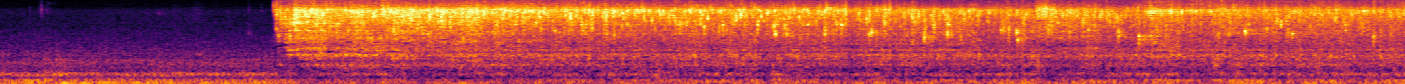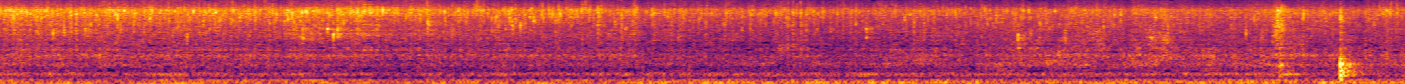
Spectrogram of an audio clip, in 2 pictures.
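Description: Masala-coated potato sticks hitting hot oil in a kadai: a sudden loud sizzle breaks out about a second and a half in and keeps going, slowly easing off. A couple of light clicks come near the end.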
